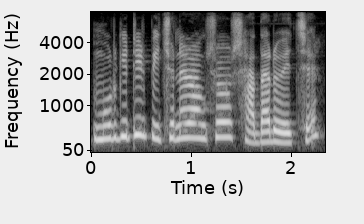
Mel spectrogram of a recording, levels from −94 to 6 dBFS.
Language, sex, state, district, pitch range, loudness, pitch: Bengali, female, West Bengal, Cooch Behar, 245-325 Hz, -14 LUFS, 305 Hz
